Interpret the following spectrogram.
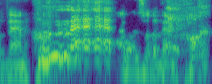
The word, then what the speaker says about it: Van Gogh: I'm like, I went and saw the Van Gogh Museum in Amsterdam, which is how you say Van Gogh, And I was like, well, that's cool or whatever.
